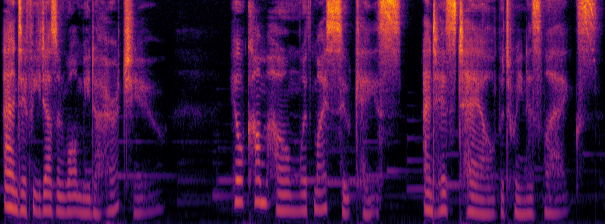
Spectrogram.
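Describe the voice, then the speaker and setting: A woman playing a dangerously charming female mafia boss in a scripted ASMR roleplay, breathy and often near a whisper, teasing and softly threatening. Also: sits low, slow, faint music behind. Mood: calm threatening.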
